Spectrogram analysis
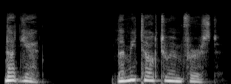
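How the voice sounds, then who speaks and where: A man voicing an anxious young wife in an audiobook, hushed and hesitant, with a husky tone. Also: on the high side, normal speed, no echo, studio quality, pitched above the performer's own voice. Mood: anxious, urgent.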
